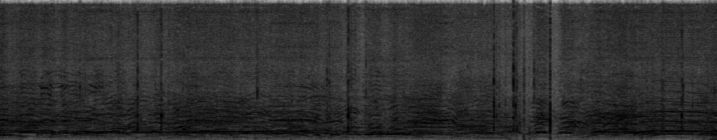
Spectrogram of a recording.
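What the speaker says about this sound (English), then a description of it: "This Oregon crowd, they're trying to get a rally going, starting from the stands." Crowd of parents and fans in the stands at an Oregon Little League softball game, steady loud cheering and chatter with shouting children, continuous throughout.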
